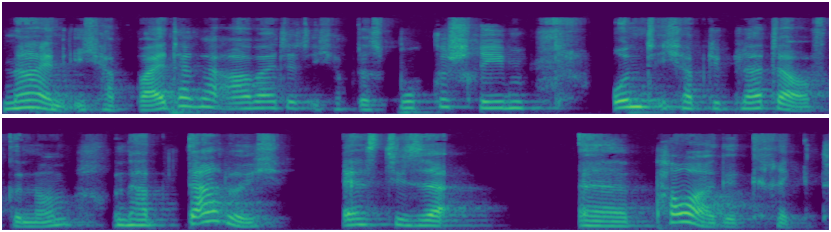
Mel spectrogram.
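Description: Somewhat breathy and dark, mellow in tone, a woman speaks at a moderate pace with very wide pitch swings. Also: medium pitch for a woman. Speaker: singer. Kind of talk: interview. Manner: animated.

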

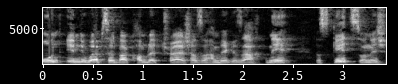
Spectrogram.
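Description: Fairly high-pitched and very fast, this man speaks with fairly even intonation. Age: 20s. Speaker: marketing agency founder. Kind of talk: livestream interview.

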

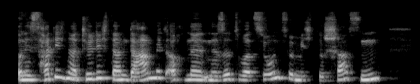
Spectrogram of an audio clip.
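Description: A woman's somewhat breathy voice, dark and mellow in tone, carries lively intonation. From Germany, Lower Rhine region. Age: 50s. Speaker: pharmaceutical sales representative. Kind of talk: interview.

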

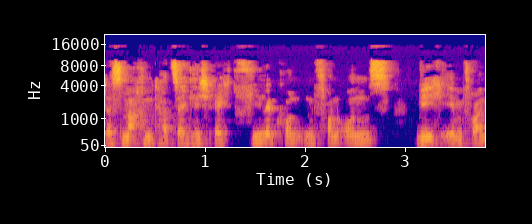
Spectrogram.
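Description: A man speaks at a moderate pace with lively intonation and a somewhat breathy sound. The background is quiet. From southern Germany, Munich. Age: 30s. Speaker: real estate consultant. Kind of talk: podcast interview.

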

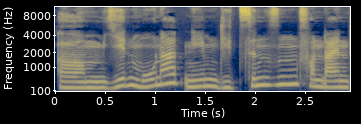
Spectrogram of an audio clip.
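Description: Against a quiet background, a woman with a dark, mellow tone and medium pitch speaks fairly slowly, her pitch swinging very widely. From Germany, near Koblenz. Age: 20s. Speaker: financial advisor. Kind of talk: podcast interview.

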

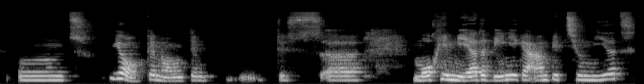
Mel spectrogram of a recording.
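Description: The woman's tone is dark and mellow, her pitch medium and her intonation fairly even. She talks at a very slow pace with long, frequent pauses. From Austria, Linz. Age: 50s. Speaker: biomedical analyst and gluten-free baker. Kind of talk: casual chat.

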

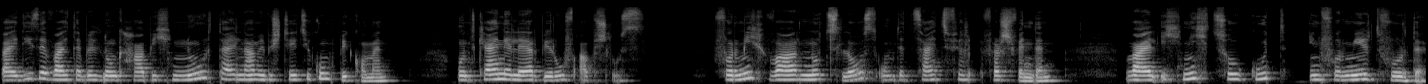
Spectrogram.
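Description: At a very slow pace, a woman with a fairly high pitch and ordinary pitch variation speaks with long, frequent pauses. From Syria. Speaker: job seeker. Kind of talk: personal testimony. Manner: halting.

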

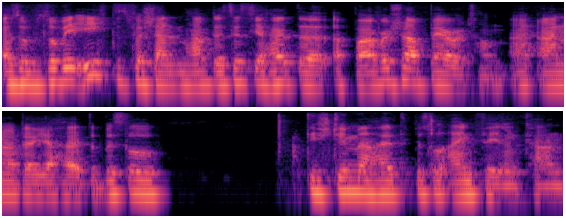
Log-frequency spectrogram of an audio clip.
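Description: This man speaks fairly quickly in a medium-pitched, somewhat breathy voice with ordinary pitch variation. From Austria, Vienna and Carinthia, with American roots. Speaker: barbershop singer and expert. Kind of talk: interview.

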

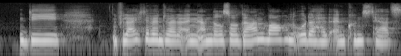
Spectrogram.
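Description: Her voice has a slightly airy quality. This woman's pitch sits in the middle range. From Germany, Neuss (Lower Rhine), Turkish family. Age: 40s. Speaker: heart surgeon. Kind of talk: interview.

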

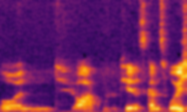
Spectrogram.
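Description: Fairly low in pitch with ordinary variation, a man talks in a plain, everyday voice. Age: 30s. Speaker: father. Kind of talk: casual interview.

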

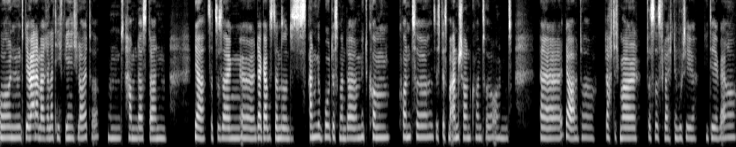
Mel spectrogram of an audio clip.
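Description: In a dry, close recording with no echo, very clean and with a silent background, a woman with a fairly high pitch speaks at a moderate pace in a monotone, flat intonation. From northern Germany. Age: 20s. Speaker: adventurer, polar expedition skier. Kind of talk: interview.

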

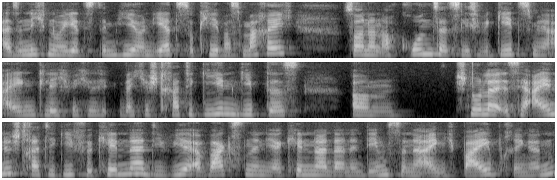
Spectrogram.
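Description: A woman's fairly high, fairly even voice at a fairly quick pace, an unremarkable speaking voice. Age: 30s. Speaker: speech therapist and founder. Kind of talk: casual interview.

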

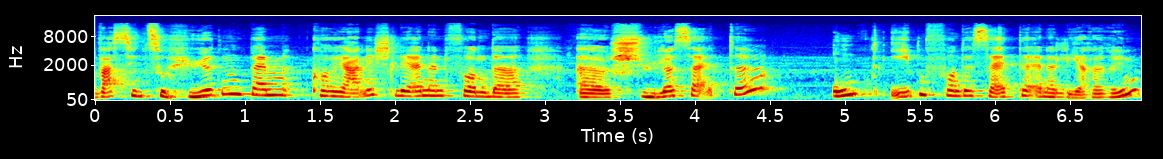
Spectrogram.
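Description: A woman with a fairly high pitch speaks at a moderate pace with lively intonation and very even loudness over noticeable background noise. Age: 40s. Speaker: early childhood educator. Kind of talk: casual chat.

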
